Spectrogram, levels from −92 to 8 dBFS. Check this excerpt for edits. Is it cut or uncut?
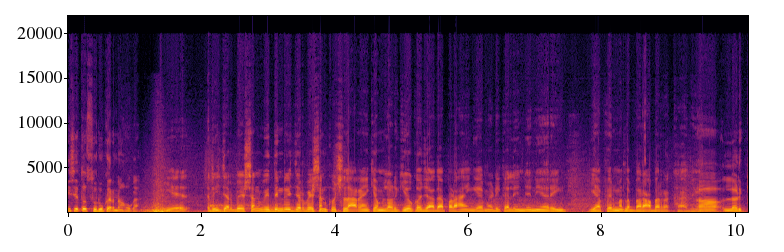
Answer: cut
